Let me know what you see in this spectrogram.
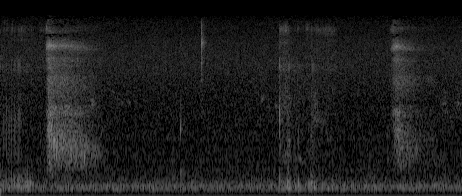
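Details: Twitchy sleeper snoring gently: quiet, soft rasping breaths with a few faint snorts over room hiss.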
